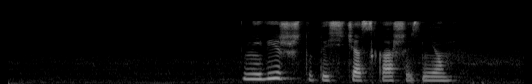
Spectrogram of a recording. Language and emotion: Russian, neutral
